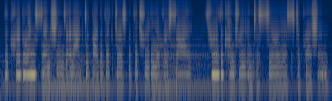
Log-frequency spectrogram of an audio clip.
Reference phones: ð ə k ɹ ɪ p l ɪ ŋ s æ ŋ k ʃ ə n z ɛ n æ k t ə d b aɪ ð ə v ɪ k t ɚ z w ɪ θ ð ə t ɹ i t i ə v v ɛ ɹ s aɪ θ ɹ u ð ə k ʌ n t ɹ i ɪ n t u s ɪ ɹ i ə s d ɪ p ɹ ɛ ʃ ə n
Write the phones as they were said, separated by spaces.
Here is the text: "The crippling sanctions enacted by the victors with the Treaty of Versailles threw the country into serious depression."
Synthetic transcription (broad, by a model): ð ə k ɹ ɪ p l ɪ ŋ s æ ŋ k ʃ ə n z ɛ n æ k t ə d b aɪ ð ə v ɪ k t ɚ z w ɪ ð ə t ɹ i t i ə v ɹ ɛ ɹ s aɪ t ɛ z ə k ʌ n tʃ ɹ i ɪ n t u s ɪ ɹ i ə s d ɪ p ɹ ɛ ʃ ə n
